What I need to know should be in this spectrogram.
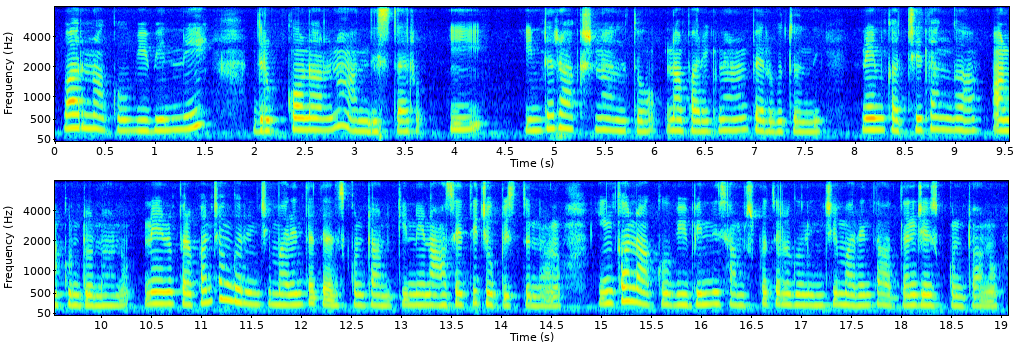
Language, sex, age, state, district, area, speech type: Telugu, female, 18-30, Andhra Pradesh, N T Rama Rao, urban, spontaneous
